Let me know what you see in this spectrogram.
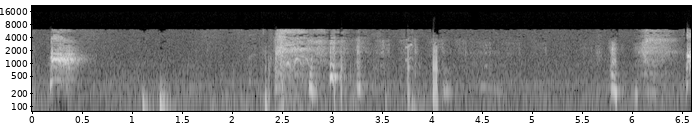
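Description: A small dog barking in short, sharp yaps, a few barks spread apart, with some light knocks and thumps between them.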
